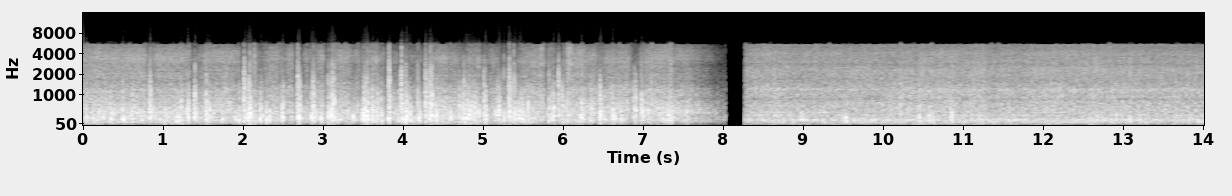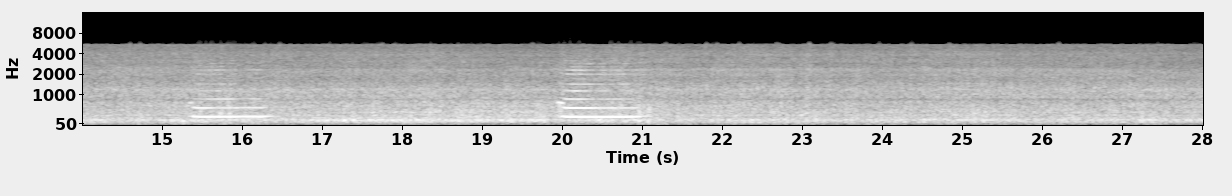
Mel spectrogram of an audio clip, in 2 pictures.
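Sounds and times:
train coaches rumbling and rattling: 0:00.0 - 0:28.0
train horn: 0:15.3 - 0:16.6, 0:19.8 - 0:21.2.

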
